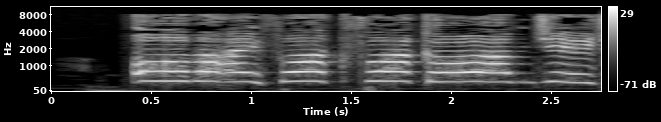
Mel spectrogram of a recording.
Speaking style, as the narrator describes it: I screamed, orgamming

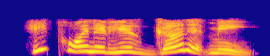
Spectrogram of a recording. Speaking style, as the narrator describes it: I blurt out

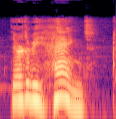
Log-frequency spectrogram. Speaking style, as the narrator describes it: Kairi added, her voice ringing with desperation

